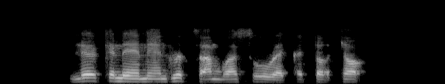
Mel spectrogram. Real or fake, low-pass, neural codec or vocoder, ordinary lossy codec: fake; 5.4 kHz; codec, 16 kHz, 1 kbps, X-Codec, HuBERT features, trained on general audio; Opus, 32 kbps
